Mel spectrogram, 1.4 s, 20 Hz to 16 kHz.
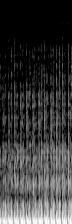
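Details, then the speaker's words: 1985 Ford Escort wagon, 1.6 L two-barrel carbureted inline-4, before a compression test. Heavy, low exhaust chuffing with uneven beats: it runs rough and blubbers, with some white smoke and audible vacuum leaks. Cause suspected, not confirmed. "there you go kind of blubbing a little bit not running too great but there's not a lot of smoke coming out but there's definitely some coming out"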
